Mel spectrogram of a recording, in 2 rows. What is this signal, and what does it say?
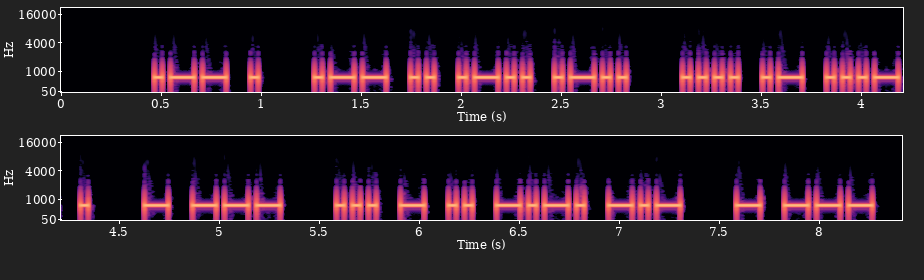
Morse code, heard as a keyed tone, about 30 wpm, 700 Hz. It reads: WE WILL HAVE TO STICK TO
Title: Sentences from Top 1200 Words 30wpm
